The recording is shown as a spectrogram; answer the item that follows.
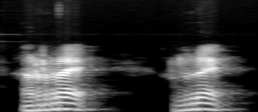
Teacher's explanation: वायु जिव्या के ऊपर से लुड़क हुई बाहर निकलती है उसे लुंठित व्यंजन कहा जाता है क्योंकि इस वर्ण का उच्चारण करते समय जिव्या जिव्या में कंपन भी होता है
